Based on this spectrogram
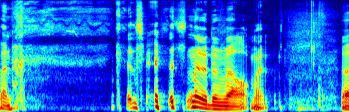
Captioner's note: laughs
